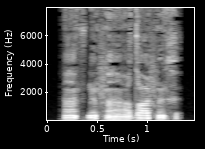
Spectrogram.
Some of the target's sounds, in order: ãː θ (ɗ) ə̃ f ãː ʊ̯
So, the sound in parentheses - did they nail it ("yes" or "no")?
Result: yes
